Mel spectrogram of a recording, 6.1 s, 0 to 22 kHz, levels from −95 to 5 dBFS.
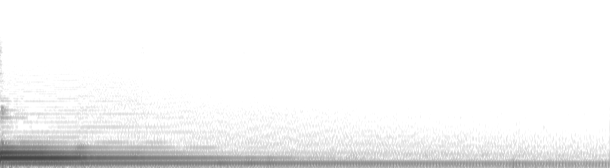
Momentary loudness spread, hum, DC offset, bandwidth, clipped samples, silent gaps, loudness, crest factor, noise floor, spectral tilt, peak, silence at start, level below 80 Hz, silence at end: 29 LU; 60 Hz at -65 dBFS; under 0.1%; 1.6 kHz; under 0.1%; none; -30 LUFS; 18 dB; -59 dBFS; -13 dB/octave; -14 dBFS; 0 s; -62 dBFS; 3.15 s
